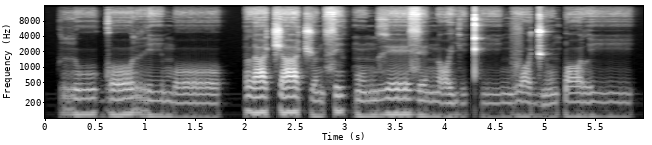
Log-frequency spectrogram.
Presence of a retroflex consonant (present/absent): absent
